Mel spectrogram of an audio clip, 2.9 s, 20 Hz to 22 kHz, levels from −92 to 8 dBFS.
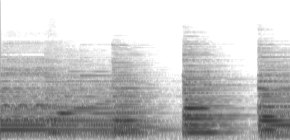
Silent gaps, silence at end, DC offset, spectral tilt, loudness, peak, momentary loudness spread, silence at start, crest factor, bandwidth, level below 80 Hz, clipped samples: none; 0 s; under 0.1%; -8 dB/octave; -22 LUFS; -4 dBFS; 12 LU; 0 s; 16 dB; 7.6 kHz; -60 dBFS; under 0.1%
